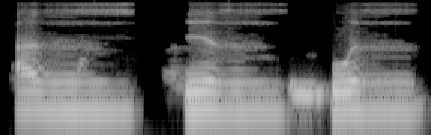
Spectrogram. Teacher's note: ketika dia disukunkan ada sifat yang menonjol yaitu sifat suara itu mengalir rakhwah · huruf zal itu ujung lidah ya ketemu dengan gigi seri atas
